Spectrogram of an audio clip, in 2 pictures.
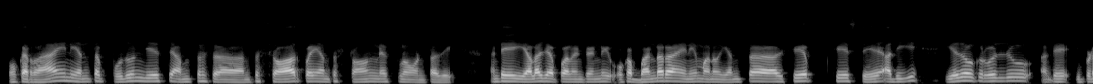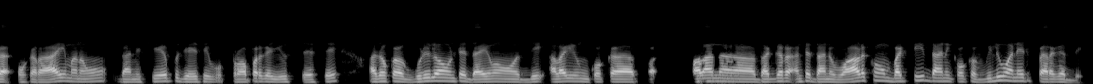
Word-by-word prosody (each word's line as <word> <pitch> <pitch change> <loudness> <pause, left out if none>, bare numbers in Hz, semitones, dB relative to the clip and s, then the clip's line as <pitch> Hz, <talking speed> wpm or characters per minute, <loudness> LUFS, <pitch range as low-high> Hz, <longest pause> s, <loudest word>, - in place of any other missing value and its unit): ఒక - - +1
రాయిని 160 +9 +1
ఎంత 135 0 -4 0.2
పొదును 150 +6 -2
చేస్తే 150 0 -1
అంత 125 +3 -8
ష - - -4 0.3
అంత 110 +3 -9
షార్ప్ 125 +3 +5
అయ్యి 140 -1 -1
అంత 125 - -8
స్ట్రాంగ్‌నెస్‌లో 130 -1 -4
ఉంటది. 105 0 -4 0.4
అంటే 135 +2 +1 0.2
ఎలా 135 - +6
చెప్పాలంటే 125 -2 0
అండి 135 +2 -5
ఒక - - +1
బండరాయిని, 140 +1 +3
మనం 120 -1 -1
ఎంత 125 +3 -8 0.4
షేప్ 155 +1 +1 0.2
చేస్తే 150 -5 -3 0.2
అది 135 +1 -3 0.5
ఏదో 160 +4 +3
ఒక 165 - -8
రోజు 155 +2 -1 0.3
అంటే, 130 - -4 0.2
ఇప్పుడు 120 +1 +2 0.2
ఒక 115 - -9
రాయి 145 - +5
మనం 130 -1 -2 0.4
దాన్ని 120 0 -2
షేప్ 145 +2 -1
చేసి, 125 +1 -2
ఒక - - -10
ప్రాపర్‌గా 130 +3 +1
యూజ్ 125 0 -5
చేస్తే 115 +4 -3 0.4
అదొక 140 +2 +2 0.2
గుడిలో 155 +5 +3
ఉంటే 150 - 0
దైవం 130 +3 +2
అవుద్ది. 120 +2 -3
అలాగే, 135 +3 +3
ఇంకొక 130 +1 -3 0.3
ప - - -13 0.4
పలానా 145 +2 +4 0.4
దగ్గర 145 +4 +2
అంటే 135 +5 -1
దాని 125 -1 +2
వాడకం 175 +9 +5
బట్టి 145 +5 +1
దానికి 150 -3 0
ఒక 125 - -5
విలువ 175 +8 0
అనేది 160 0 -3
పెరగద్ది. 120 -5 +1
135 Hz, 160 wpm, -23 LUFS, 125-150 Hz, 0.5 s, ఎలా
